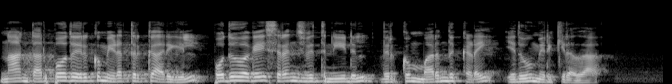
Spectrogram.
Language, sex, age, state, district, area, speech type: Tamil, male, 18-30, Tamil Nadu, Salem, rural, read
